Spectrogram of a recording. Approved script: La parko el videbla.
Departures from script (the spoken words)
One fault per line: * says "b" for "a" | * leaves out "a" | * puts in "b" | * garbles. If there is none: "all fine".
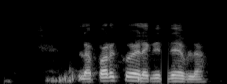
all fine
